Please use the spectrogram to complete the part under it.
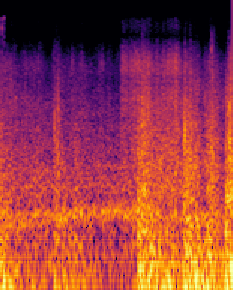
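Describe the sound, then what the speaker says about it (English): Cannon fire on a battlefield in Ultimate General: American Revolution, heard as continuous low rumbling booms that swell louder near the end, with no talking over it. "They're already firing at us from their bloody cannons."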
